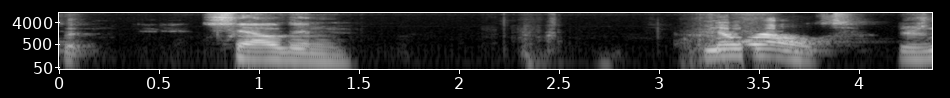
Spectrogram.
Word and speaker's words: Sheldon: it's all low case yeah Tom she is pronounce it Sheldon no vowels there's not an L on it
